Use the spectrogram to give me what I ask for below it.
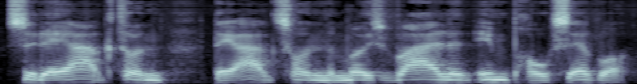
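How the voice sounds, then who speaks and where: A young man streams a game and rambles casually, speaking in a steady, slightly mellow voice on the low side at normal speed. He's emphatic and repetitive, frequently tossing in "you know what I mean."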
